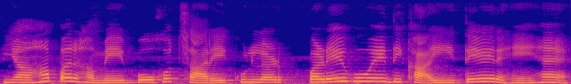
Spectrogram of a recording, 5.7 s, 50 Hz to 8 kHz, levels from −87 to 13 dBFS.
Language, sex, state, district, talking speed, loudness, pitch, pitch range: Hindi, male, Punjab, Fazilka, 125 wpm, -14 LUFS, 245 Hz, 220-295 Hz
